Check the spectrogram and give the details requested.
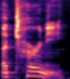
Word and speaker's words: attorney: Then the last syllable E and Y make one sound only E. So this syllable is knee. So it becomes attorney.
